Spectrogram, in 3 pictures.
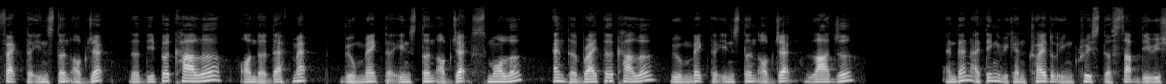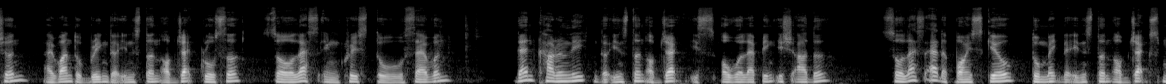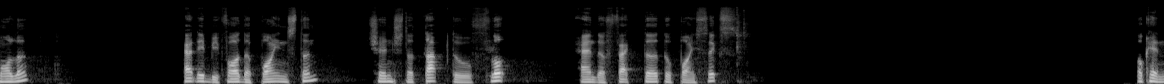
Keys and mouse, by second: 8.6 middle click, 10.6-11.0 middle drag, 11.8-15.6 drag, 16.7 middle click, 20.9 middle click, 21.7 shift+a, 26.3-26.6 middle drag, 27.6-28.7 drag, 29.4-31.3 drag, 31.5-31.9 shift+middle drag, 32.1-33.0 middle drag, 33.2 middle click, 33.4 drag, 33.7 middle click, 33.8-34.3 drag, 34.3 middle click, 34.7 middle click.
